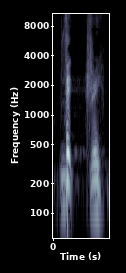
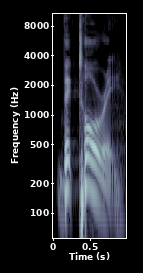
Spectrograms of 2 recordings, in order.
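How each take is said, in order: First: The word is said with two syllables. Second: The word is said with three syllables. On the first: The speaker calls it wrong. "two syllables" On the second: The speaker calls it right. "say it right"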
